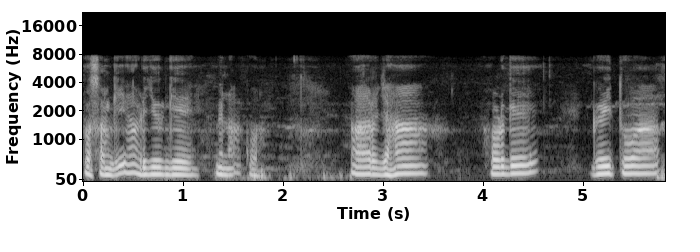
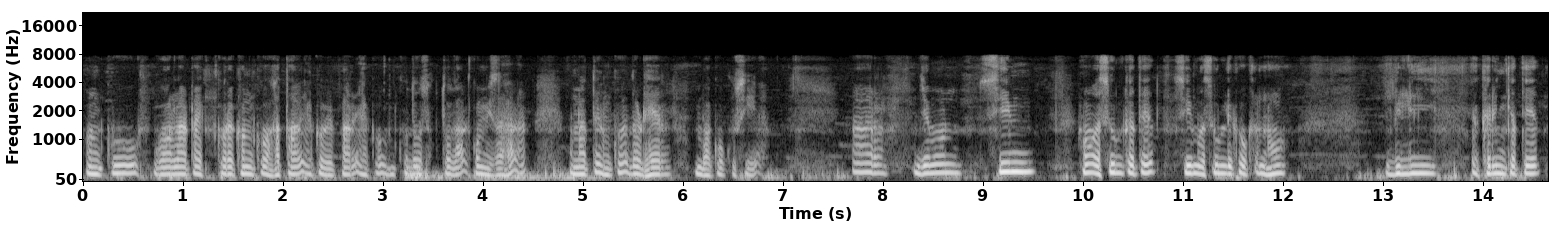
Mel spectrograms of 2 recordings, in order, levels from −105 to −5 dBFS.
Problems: background sounds at intervals, low volume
